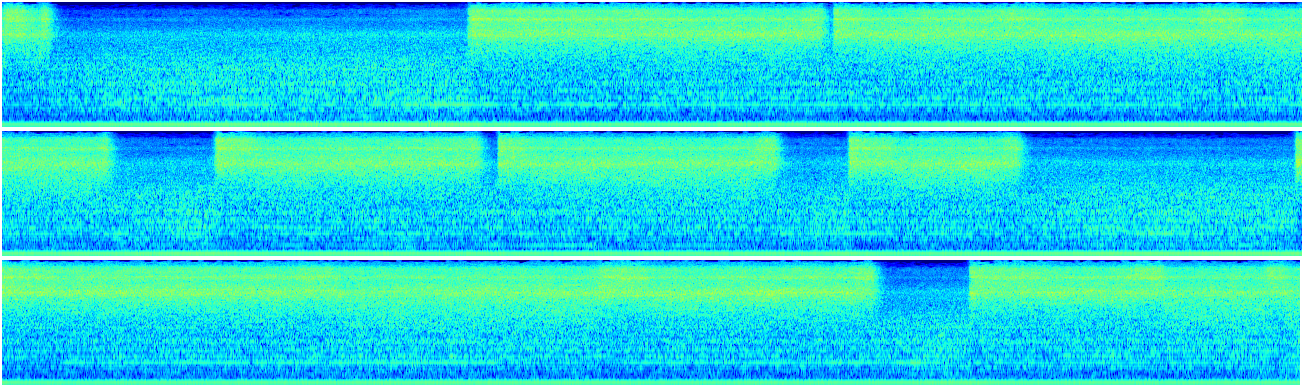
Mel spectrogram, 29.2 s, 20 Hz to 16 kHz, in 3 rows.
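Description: DeVilbiss SRI Pro spot-repair spray gun hissing as it sprays clear lacquer at 2 bar, the hiss breaking off briefly about five times as the trigger is released between passes. Underneath, an extractor fan keeps up a loud steady hum.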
